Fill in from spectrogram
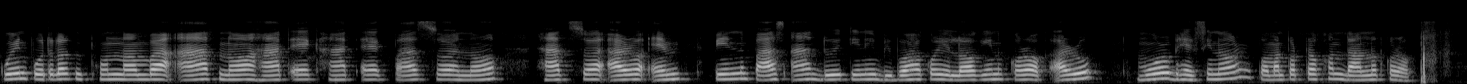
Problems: none marked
